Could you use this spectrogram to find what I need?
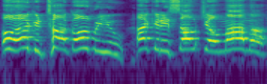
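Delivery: high-pitched mock of a boastful debater; mocking imitation. Mocks the online debaters he scolds.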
